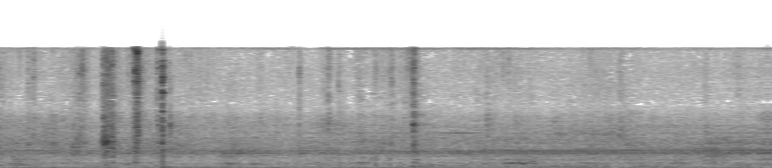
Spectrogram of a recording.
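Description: A knife scrapes and cuts through fish flesh on a wooden board.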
